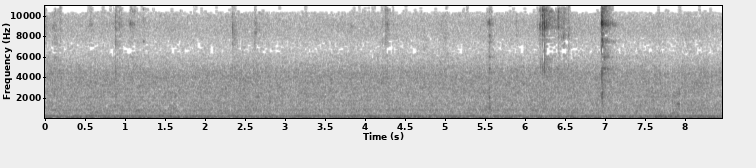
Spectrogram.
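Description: Steady hum and hiss of room air conditioning, with a constant low tone. A few faint clicks come from a table knife spreading cream cheese on a bagel.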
